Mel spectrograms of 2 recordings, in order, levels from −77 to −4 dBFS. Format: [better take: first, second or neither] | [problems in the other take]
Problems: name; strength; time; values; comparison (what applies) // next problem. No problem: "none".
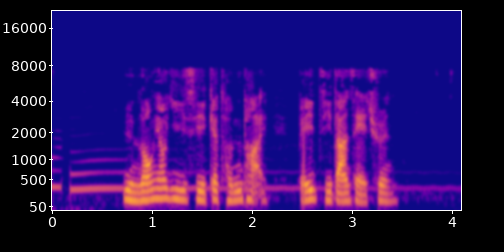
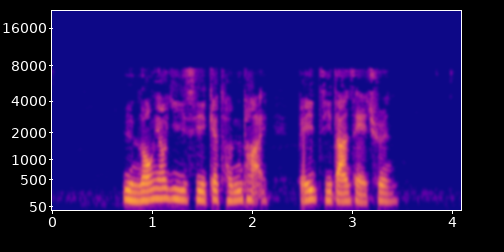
second | background sound (Guitar); 20 dB below the speech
